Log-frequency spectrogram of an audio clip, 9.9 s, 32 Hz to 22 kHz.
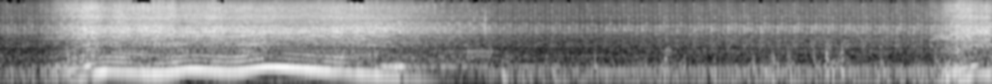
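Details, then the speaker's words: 1988 Toyota Pickup 22R, Aisin carburetor, after timing chain, water pump and oil pump replacement, sat overnight, no leaks: two clean rev-ups then settles to steady even idle, no knocks or rattles; normal revving. "let's rev it a little bit"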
